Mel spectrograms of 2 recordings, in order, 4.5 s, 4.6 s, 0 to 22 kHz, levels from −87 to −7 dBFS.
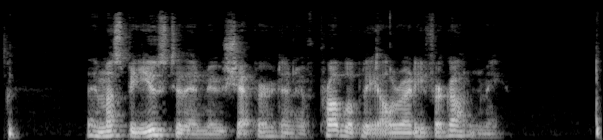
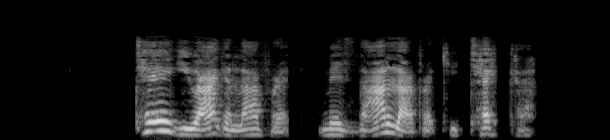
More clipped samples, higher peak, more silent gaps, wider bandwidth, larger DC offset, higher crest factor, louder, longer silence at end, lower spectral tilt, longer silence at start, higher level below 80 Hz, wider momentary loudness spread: neither; about the same, -8 dBFS vs -10 dBFS; second, none vs 2.20-2.24 s, 2.31-2.39 s, 3.78-3.82 s; first, 15.5 kHz vs 7.6 kHz; neither; about the same, 22 dB vs 20 dB; about the same, -27 LUFS vs -28 LUFS; second, 0 s vs 0.6 s; about the same, -4.5 dB/octave vs -4.5 dB/octave; second, 0.05 s vs 1 s; first, -64 dBFS vs -86 dBFS; about the same, 15 LU vs 17 LU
